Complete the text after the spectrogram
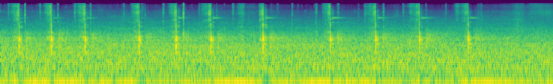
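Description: A knife chops quickly and rhythmically on a wooden board.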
